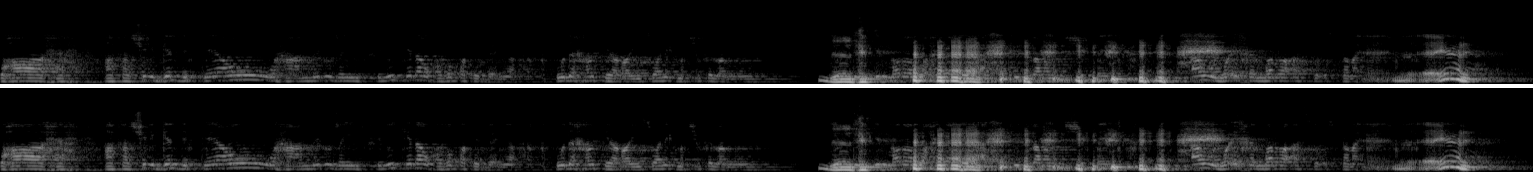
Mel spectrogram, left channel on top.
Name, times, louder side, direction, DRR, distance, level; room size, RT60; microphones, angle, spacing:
voice 1, 0.0-7.5 8.3-11.1 11.9-14.2, right 1 dB, 40° right, 1 dB, 2.9 m, -42 dB
voice 2, 8.2-8.7 9.1-12.2 13.7-14.8, equal, ahead, 6 dB, 0.9 m, -30 dB
29.5 x 27.0 x 6.1 m, 1.5 s
head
